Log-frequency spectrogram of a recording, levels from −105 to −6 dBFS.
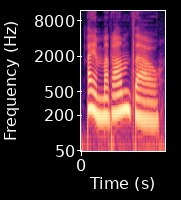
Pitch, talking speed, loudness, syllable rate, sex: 205 Hz, 190 wpm, -15 LUFS, 5.7 syllables/s, female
